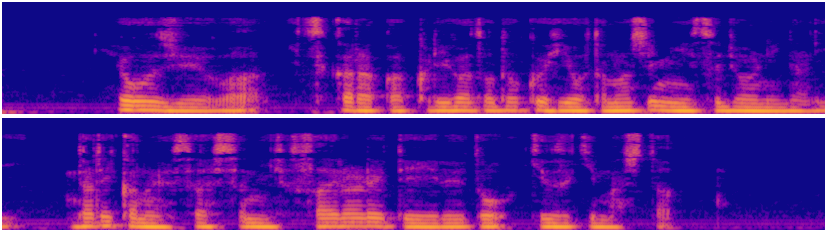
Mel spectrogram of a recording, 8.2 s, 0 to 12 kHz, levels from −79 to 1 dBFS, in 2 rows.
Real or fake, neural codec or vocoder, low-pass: real; none; 7.2 kHz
